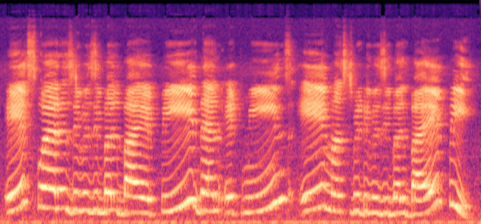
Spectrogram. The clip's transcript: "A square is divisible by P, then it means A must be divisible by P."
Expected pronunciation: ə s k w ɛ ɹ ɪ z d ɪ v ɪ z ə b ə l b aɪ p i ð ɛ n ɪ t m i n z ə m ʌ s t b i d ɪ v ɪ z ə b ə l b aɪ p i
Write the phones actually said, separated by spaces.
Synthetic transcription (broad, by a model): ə s k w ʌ ɹ ɪ z d ɪ v ɪ z ə b ə l b aɪ p i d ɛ n ɪ t m i n z ə m ʌ s t b i d ɪ v ɪ z ə b ə l b aɪ p i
